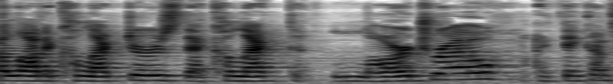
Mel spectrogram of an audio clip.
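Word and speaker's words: Lladró: is I don't know if anybody's familiar with larro I don't even think I'm saying it right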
